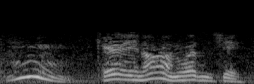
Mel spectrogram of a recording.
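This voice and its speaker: An actor playing a childlike, menacing old ex-soldier who rambles and repeats himself, in 1950s radio drama style. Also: male voice, high voice, very animated, takes it slowly, crowd noise, heavily acted. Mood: simple, sly. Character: simple-minded, menacing old man, a crazed ex-soldier. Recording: tinny, noisy 1950s radio broadcast.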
